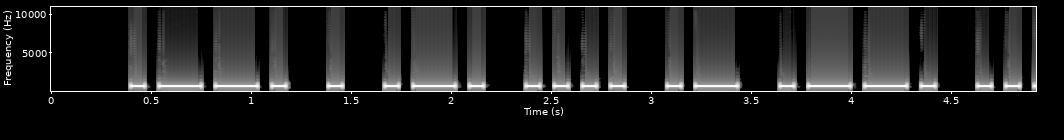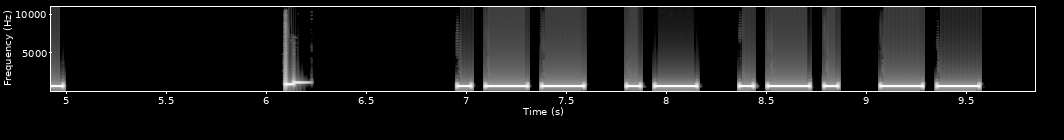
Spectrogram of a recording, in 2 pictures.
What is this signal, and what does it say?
Morse code, heard as a keyed tone, about 17 wpm, 700 Hz. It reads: PERHAPS WARM
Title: Sentences from Top 500 Words - New Word Drill - 17wpm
